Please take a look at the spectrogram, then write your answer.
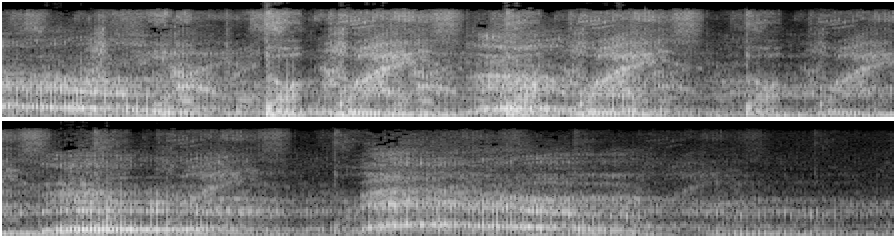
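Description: A lioness roars loudly in a series of deep, rumbling, drawn-out bellows that rise and fall one after another with only brief pauses between them.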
